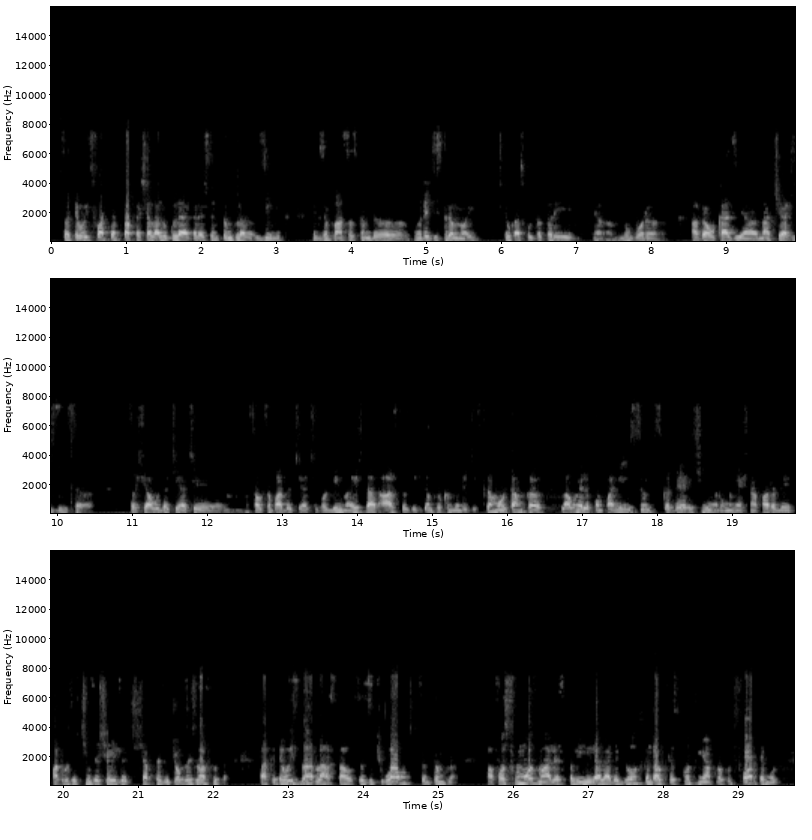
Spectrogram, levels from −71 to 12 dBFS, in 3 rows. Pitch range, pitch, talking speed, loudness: 120-140 Hz, 130 Hz, 200 wpm, -19 LUFS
